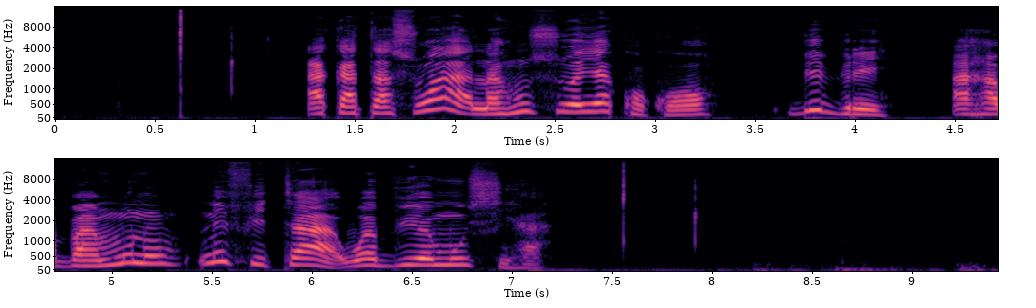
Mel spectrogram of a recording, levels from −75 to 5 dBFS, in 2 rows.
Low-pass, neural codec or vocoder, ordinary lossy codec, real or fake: 14.4 kHz; none; none; real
